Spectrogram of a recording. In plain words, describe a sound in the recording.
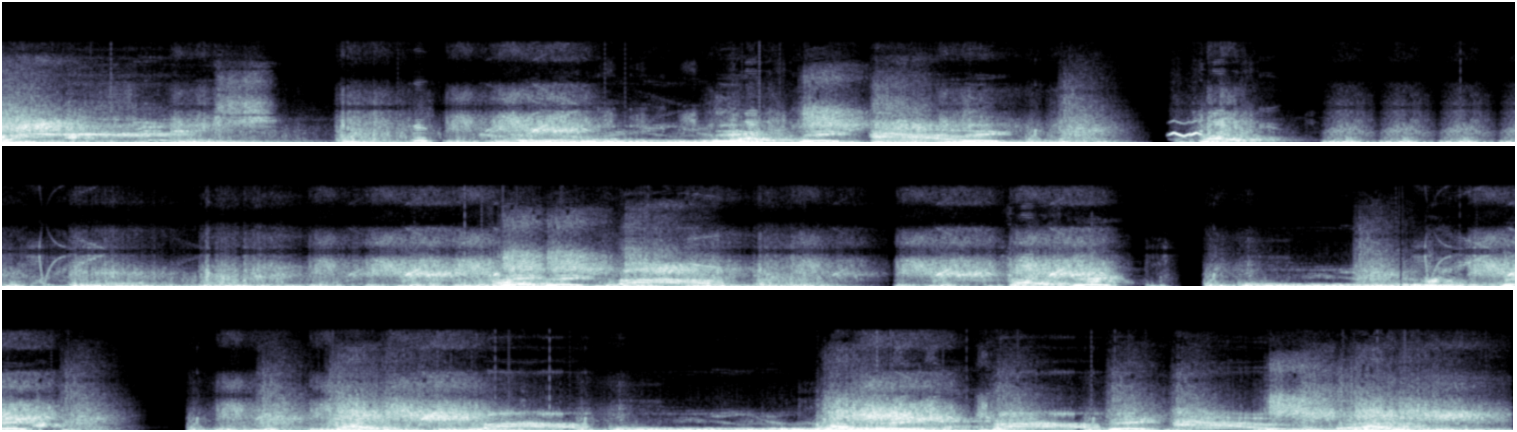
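Punches and kicks land with sharp impact sounds.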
